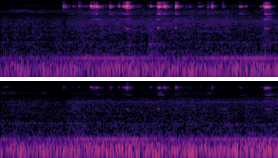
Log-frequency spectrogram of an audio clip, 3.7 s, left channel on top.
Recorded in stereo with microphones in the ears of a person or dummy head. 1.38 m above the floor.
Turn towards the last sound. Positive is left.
turn(degrees=25)  # may be behind; listen again after turning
